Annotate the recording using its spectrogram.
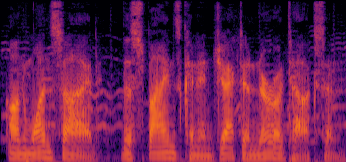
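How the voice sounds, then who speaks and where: A man's voice: low voice, lively intonation, moderate pace, bright, forceful tone. A man reading scripted documentary-style narration for a horror video in a formal, clinical way.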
